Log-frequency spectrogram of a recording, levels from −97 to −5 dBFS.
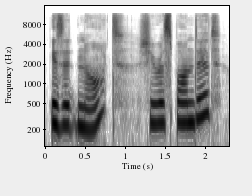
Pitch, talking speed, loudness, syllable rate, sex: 260 Hz, 130 wpm, -16 LUFS, 3.9 syllables/s, female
